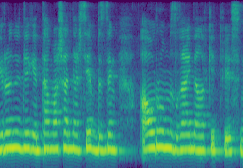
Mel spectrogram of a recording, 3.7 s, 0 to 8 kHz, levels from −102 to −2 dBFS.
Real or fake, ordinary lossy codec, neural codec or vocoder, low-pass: real; none; none; none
